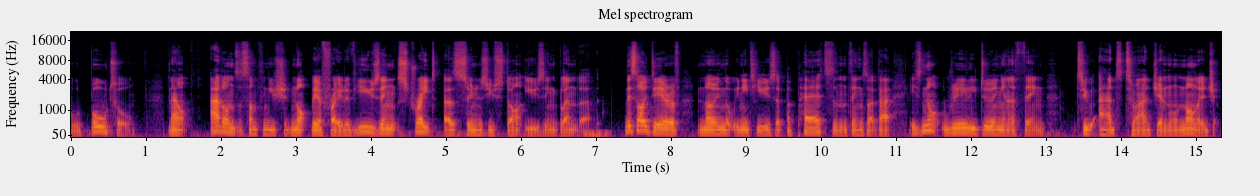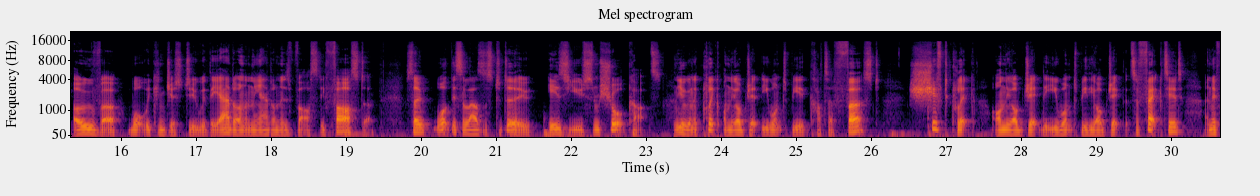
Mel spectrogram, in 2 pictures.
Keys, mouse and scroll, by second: 1.5 double click, 7.9 scroll down 1, 8.4 shift+middle click, 11.7 shift+middle click, 12.5-12.9 scroll up 1, 13.1 shift+middle click, 26.7 shift+click, 30.5-30.6 scroll down 1.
